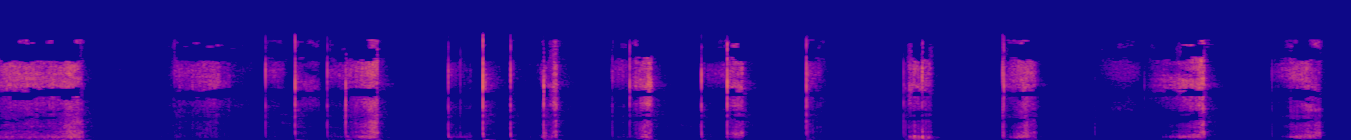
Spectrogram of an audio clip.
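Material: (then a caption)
Leather. Long pointed nails scratch a flat, padded covering of cream grained leather or faux leather. They make about seventeen short, dry, rasping strokes in an irregular rhythm, separated by near silence. Each stroke is a midrange scrape with little low end that stops almost as soon as the nails lift.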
